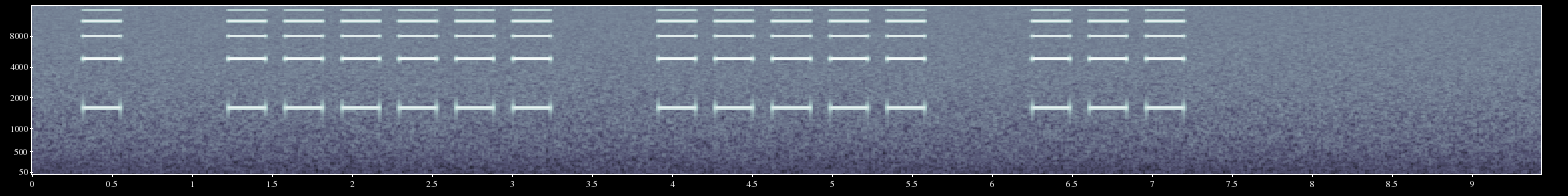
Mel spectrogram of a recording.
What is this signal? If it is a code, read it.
Beep code, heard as beeps from a small speaker, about 1600 Hz. 1-6-5-3.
